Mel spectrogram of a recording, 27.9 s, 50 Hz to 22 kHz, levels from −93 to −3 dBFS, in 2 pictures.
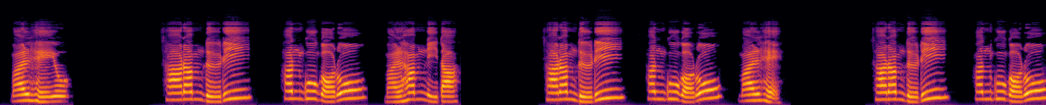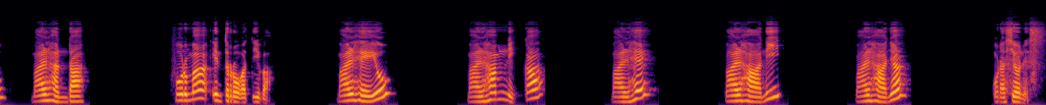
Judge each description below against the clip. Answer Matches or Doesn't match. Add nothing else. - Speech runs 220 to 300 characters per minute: Doesn't match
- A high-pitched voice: Matches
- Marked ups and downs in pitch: Matches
